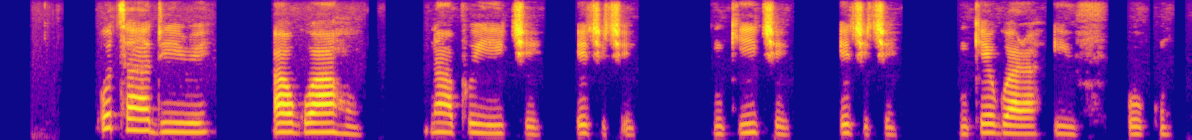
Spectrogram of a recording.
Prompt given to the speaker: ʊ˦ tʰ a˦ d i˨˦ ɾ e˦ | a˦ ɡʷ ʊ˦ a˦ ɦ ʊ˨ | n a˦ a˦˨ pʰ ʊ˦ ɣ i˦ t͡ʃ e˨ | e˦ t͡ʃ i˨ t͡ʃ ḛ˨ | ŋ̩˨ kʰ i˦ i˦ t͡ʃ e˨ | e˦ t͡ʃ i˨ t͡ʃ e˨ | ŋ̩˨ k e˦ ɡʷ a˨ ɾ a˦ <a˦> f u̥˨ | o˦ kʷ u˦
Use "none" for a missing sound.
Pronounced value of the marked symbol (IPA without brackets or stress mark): i˦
